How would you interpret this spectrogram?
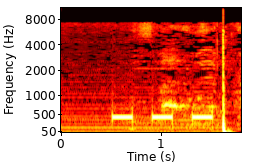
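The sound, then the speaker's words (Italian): Three short, steady phone-line beeps sound at an even pace, fairly loud, followed by a sharp click as the line cuts off on the fifteenth incoming phone call in a row with no caller speaking. No one speaks. “15ª telefonata a vuoto.”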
